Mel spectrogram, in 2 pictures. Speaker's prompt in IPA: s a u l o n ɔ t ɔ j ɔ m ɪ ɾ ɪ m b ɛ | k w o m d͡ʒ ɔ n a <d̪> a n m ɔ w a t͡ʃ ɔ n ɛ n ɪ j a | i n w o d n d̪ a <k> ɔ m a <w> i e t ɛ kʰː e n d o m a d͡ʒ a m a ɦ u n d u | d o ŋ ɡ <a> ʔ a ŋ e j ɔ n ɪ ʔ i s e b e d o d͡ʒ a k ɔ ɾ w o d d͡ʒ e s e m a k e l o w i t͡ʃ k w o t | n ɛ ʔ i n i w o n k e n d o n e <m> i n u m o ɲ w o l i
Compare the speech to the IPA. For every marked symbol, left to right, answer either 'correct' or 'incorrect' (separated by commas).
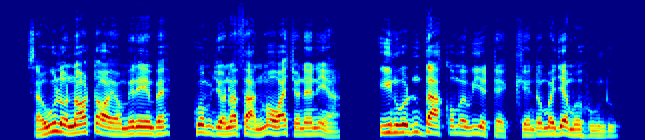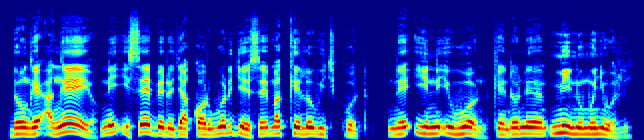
incorrect, correct, correct, incorrect, correct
